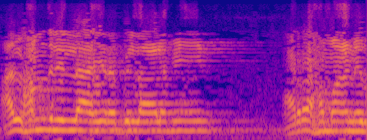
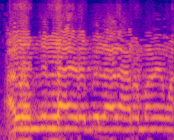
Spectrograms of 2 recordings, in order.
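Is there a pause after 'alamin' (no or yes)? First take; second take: yes; no. First: There is a clear pause after 'alamin'. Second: It runs on with no pause after 'alamin'. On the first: Each verse is recited separately. The speaker calls it right. "எப்படி ஓதல பெருமானார் ஸல்லல்லாஹு அலைஹி வஸல்லம்?" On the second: The verses are rushed together. The speaker calls it wrong. "இப்படி இல்ல"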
